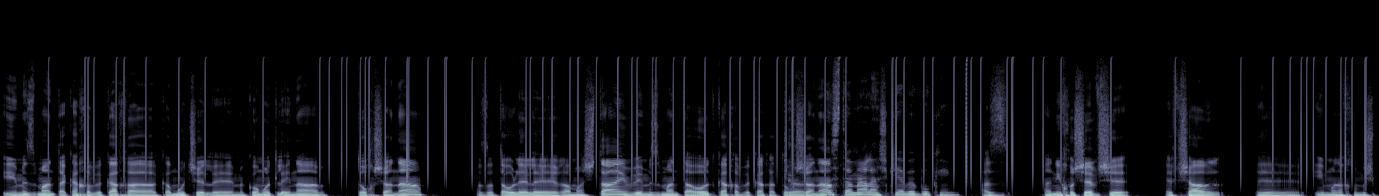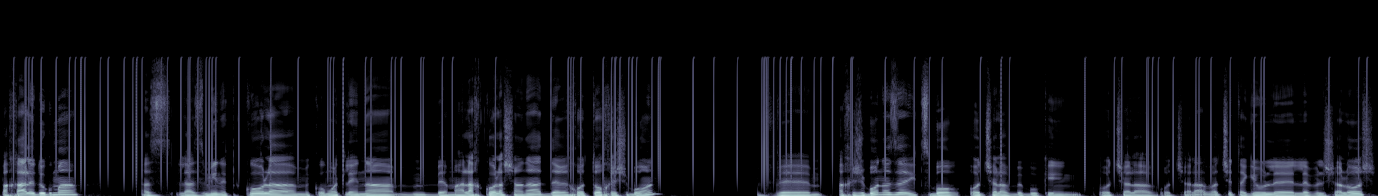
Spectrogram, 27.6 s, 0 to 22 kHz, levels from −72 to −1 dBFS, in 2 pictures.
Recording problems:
crackle, like an old record; noticeable; 15 dB below the speech

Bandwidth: 15.5 kHz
